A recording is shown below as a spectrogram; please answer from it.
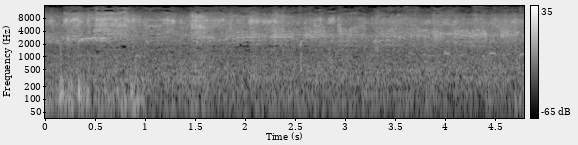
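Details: Giant fruit bats of a flying fox colony at Lansvale in Sydney fill the air with dense, very high, shrill squeals and chattering screeches that run on without a break, loud and close, with almost no low sound.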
